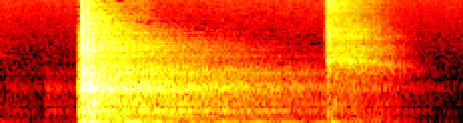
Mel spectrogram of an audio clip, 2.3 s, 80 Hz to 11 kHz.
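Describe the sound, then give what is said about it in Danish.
A gavel comes down on the Radio 4 programme Folkedomstolen with a sharp wooden crack that rings and decays, followed by a second, softer knock about a second later. No voices are heard. “Og, og nu har jeg slået med hammeren, og så er det bare sådan, det er.”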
